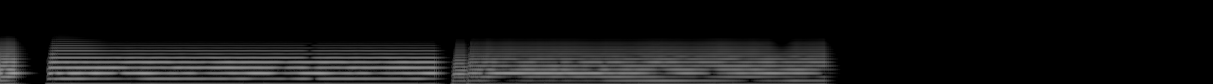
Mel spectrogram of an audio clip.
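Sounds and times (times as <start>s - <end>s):
trombone: 0.0s - 8.4s.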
